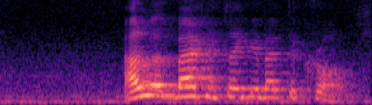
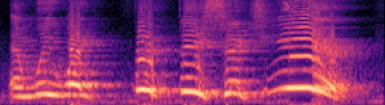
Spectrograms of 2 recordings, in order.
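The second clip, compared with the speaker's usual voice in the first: higher, louder, slow with a laugh in it; incredulous; 9 semitones higher, 8 dB louder, slower than usual. Acted. Preacher to the congregation, laughing disbelief. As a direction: laugh at the absurdity of it.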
